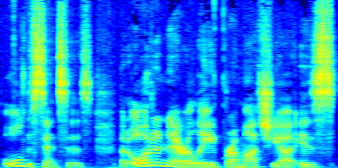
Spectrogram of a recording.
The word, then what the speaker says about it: Brahmacharya: It's actually pronounced Brahmacharya, and it's a Sanskrit word meaning chastity.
